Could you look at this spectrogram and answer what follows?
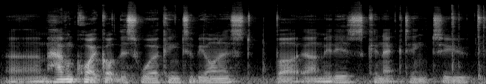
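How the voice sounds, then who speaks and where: A man, a hackathon developer, walks through a casual demo of his own software project. He talks hesitantly and haltingly, stumbling often. The audio is clear apart from some low background rumble.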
